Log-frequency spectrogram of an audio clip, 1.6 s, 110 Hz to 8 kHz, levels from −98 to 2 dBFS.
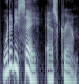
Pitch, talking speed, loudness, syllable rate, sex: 175 Hz, 230 wpm, -19 LUFS, 5.7 syllables/s, male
